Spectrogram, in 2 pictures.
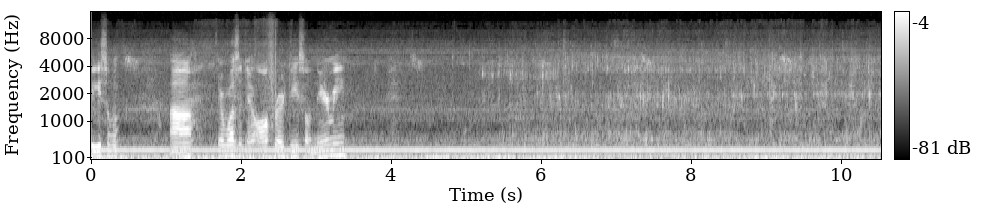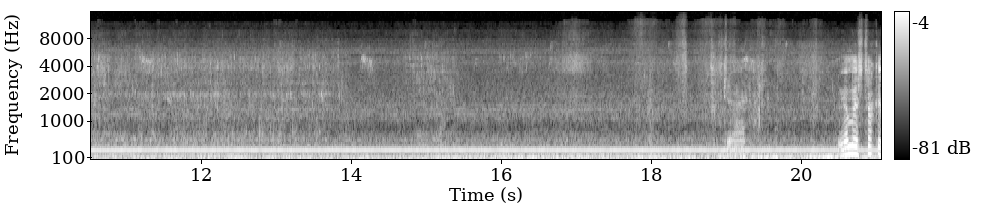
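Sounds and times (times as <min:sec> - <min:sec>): low steady hum: 0:00.0 - 0:21.0
fuel pouring through funnel: 0:04.8 - 0:16.1.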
